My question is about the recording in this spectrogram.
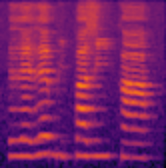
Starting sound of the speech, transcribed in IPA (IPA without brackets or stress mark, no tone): ɣ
